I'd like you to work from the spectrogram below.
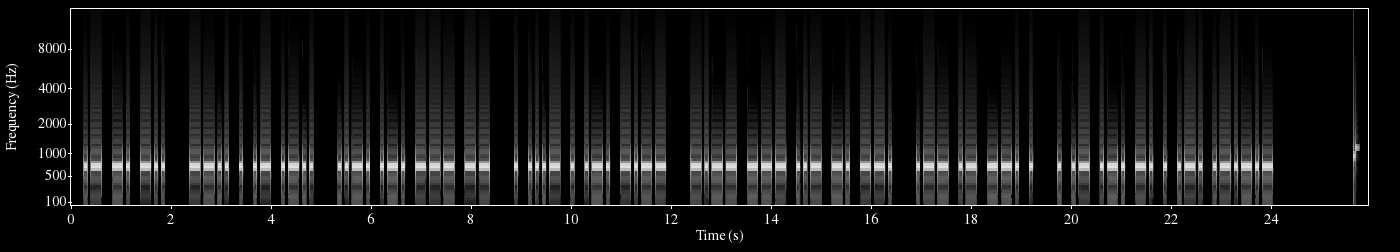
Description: Morse code, heard as a keyed tone, about 17 wpm, 700 Hz. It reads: AND ZEAL FROM EVERY YOUNG WAGE EARNER.
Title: Pangram Challenge v2 - 17wpm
